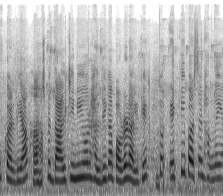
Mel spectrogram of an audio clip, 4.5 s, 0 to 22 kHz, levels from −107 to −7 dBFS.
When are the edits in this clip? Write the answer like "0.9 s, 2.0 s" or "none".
0.9 s, 3.1 s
